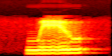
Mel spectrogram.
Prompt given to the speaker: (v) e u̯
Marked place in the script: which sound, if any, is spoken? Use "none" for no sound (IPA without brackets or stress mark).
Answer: w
